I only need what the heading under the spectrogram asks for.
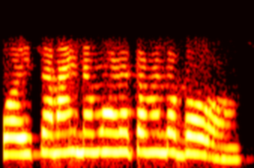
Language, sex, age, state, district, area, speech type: Odia, female, 60+, Odisha, Angul, rural, conversation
